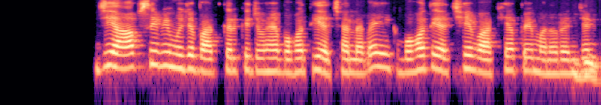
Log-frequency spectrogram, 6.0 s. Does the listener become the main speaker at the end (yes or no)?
no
